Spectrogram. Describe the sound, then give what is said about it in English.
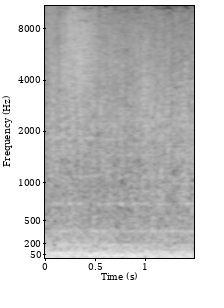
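A volcanic eruption, with magma breaking through the earth, roars in a steady, heavy rumble, deep and loud throughout, with dense low booming churning underneath and no voices. “So basically that magma had broken through the earth, and you would have seen it starting to come up in these big billowing clouds of ash”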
